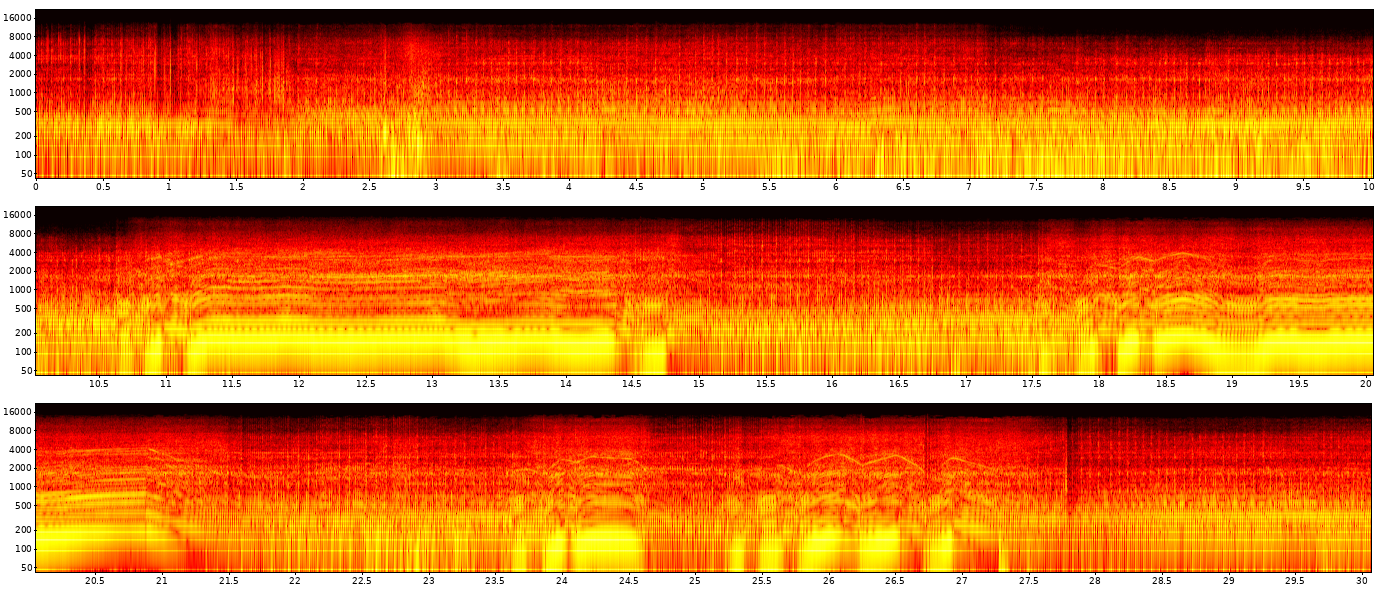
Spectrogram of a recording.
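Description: Small chainsaw running steadily, then revving under cut in three spells, a third of the way in, past the middle and near the end. Its pitch climbs and sags as the chain bites into and clears a felled aspen's trunk and limbs.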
